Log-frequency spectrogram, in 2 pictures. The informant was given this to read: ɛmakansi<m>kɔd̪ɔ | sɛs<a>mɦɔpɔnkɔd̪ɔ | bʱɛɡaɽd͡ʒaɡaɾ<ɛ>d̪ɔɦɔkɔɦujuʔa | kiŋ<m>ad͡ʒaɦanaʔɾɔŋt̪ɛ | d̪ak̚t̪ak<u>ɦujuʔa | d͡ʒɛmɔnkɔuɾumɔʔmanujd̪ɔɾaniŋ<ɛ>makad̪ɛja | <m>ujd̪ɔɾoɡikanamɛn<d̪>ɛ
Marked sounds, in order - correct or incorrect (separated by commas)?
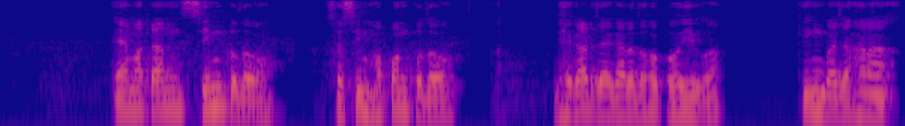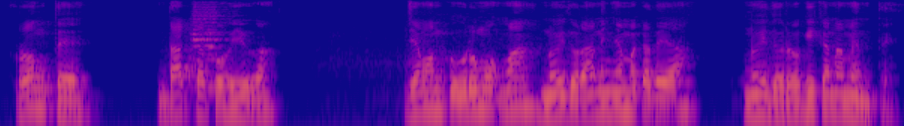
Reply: correct, incorrect, correct, incorrect, incorrect, correct, incorrect, incorrect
